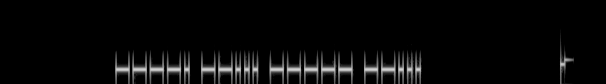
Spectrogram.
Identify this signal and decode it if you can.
Morse code, heard as a keyed tone, about 28 wpm, 700 Hz. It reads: 9707
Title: Numbers - 4-Digit 28wpm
